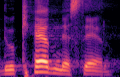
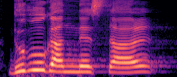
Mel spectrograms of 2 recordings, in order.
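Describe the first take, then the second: First: The last syllable is pronounced 'sel'. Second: The last syllable is pronounced 'sal'. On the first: This is the original-language pronunciation. "원래 원문의 그 발음은 느부갓네셀이랍니다" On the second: This is the familiar reading form. "이게 우리가 읽는 느부갓네살입니다"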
